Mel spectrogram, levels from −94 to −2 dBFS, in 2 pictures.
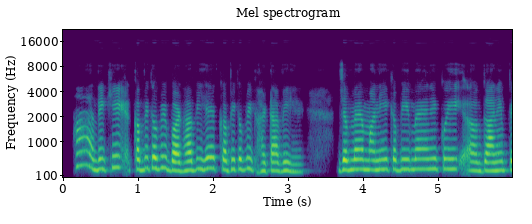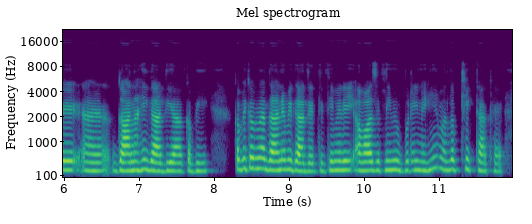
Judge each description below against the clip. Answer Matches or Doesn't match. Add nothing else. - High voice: Matches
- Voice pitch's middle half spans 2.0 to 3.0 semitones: Matches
